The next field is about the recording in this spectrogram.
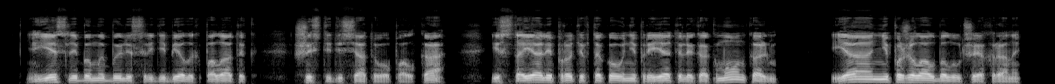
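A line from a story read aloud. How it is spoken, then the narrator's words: Plain. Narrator (Russian): ответил разведчик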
